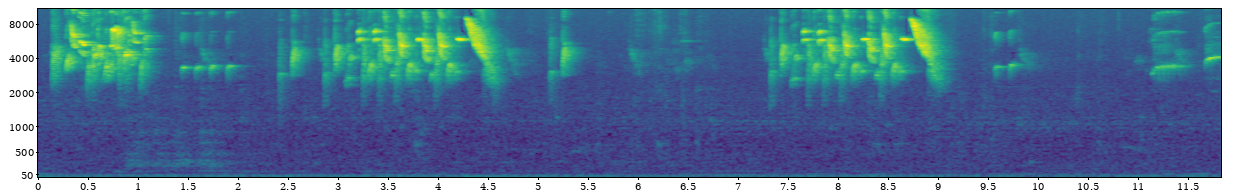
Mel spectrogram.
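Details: European goldfinch singing in the campero style: bright, high tinkling twitters and buzzy trills in three dense bursts of about two seconds each, separated by short pauses with a few scattered chirps.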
